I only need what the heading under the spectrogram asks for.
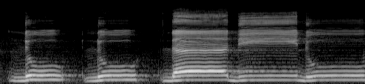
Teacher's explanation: dal di sini ujung lidah dengan pangkal gigi seri atas, syiddah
